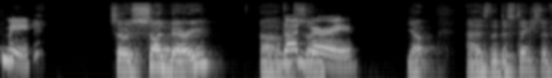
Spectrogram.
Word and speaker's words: Sudbury: Am I pronouncing the town name correctly? Or not. So Please correct me. so Sudbury, Sud, Sudbury.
